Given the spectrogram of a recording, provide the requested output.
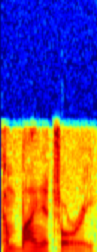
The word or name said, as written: combinatory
